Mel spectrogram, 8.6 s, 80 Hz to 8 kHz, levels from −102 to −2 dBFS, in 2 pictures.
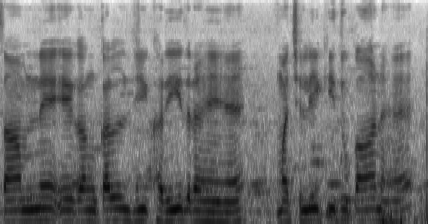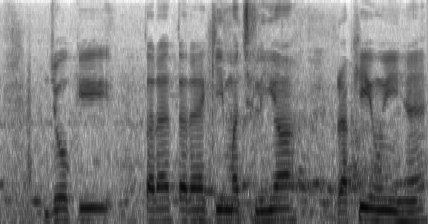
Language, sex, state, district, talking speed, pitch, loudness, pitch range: Hindi, male, Madhya Pradesh, Katni, 140 wpm, 140 Hz, -14 LUFS, 130-145 Hz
